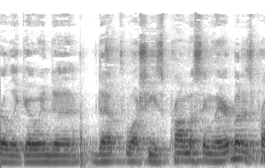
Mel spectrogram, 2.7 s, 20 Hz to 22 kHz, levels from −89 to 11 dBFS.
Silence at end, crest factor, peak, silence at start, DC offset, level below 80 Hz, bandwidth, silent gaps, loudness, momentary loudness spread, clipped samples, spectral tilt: 0 s; 14 dB; -4 dBFS; 0 s; under 0.1%; -64 dBFS; 17 kHz; none; -20 LUFS; 6 LU; under 0.1%; -5.5 dB/octave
